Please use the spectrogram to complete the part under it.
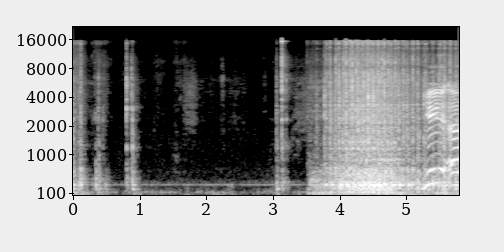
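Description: After some scattered clicks and handling noises, a sewing machine starts stitching fabric for a patchwork basket, whirring in a fast, steady mechanical buzz up close while someone talks.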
